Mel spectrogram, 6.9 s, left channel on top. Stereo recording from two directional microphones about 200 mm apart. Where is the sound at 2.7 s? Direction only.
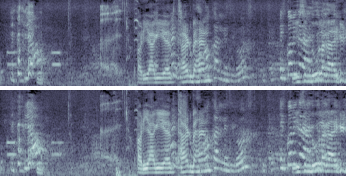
15° right (ahead or behind).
